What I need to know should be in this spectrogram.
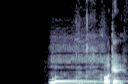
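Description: A short electronic alert chime sounds.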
